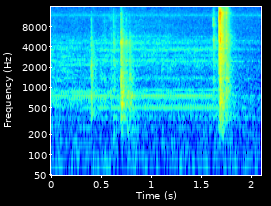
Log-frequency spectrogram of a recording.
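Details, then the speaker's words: Panasonic cassette deck, pressing play gives only dry clicks, no motor or tape movement; owner suspects missing or melted drive belt, everything else works; cassette not playing. "once again hit play needs a belt the Belt doesn't is non-existent or you know melted or whatever but everything else works"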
